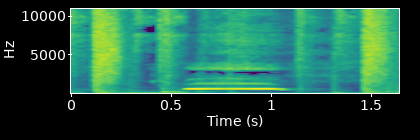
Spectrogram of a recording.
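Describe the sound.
A single breathy, hollow hoot made by blowing into cupped hands, mimicking an owl. The steady tone lasts about half a second, fairly loud, framed by brief rustles and breaths.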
